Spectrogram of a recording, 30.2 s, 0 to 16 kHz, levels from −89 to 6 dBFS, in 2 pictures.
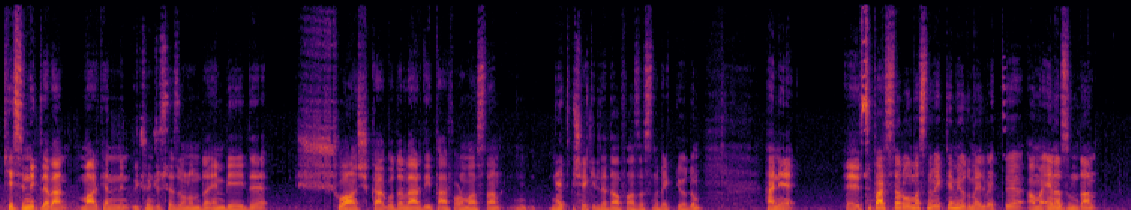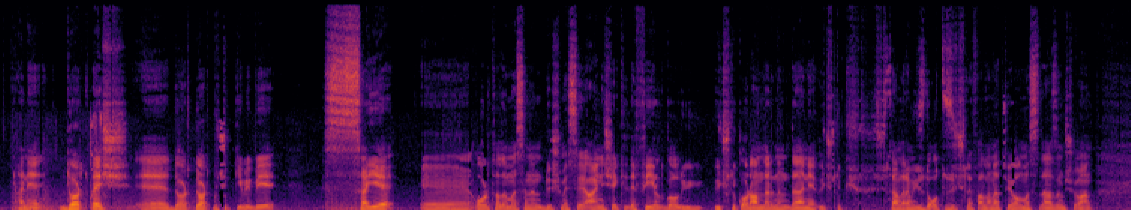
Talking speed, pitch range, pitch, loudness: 105 wpm, 130-150 Hz, 140 Hz, -29 LUFS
